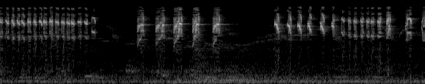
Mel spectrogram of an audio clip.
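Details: Kolibri wulung sunbird chattering in 'nembak' fashion: fast trains of very high, sharp, buzzy notes, a short pause, then more rapid bursts, on a quiet background.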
